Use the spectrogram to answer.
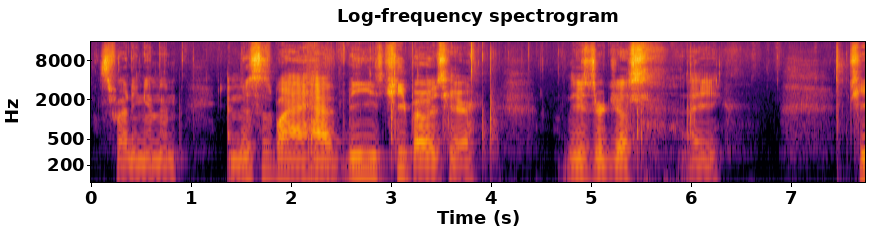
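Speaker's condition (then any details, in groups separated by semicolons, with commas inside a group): Cerebral palsy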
